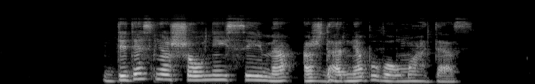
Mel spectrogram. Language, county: Lithuanian, Šiauliai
